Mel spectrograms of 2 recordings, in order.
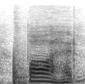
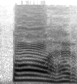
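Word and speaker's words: طاهر: This is the meaning also of the word Tahir. Tahir, not Tahir. Make sure to pronounce the ta, not ta. Here ta, not ta. Some people mention and pronounce the ta as a ta. It is not.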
